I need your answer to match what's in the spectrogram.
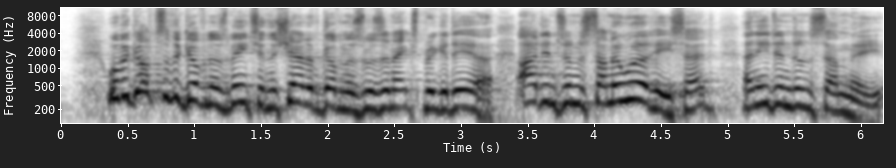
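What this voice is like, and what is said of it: Yorkshire accent. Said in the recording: “I hope that you will speak rather more slowly, because the girls, might not quite pick up what you say, what with the Yorkshire accent that you have ... And me in the middle with the Yorkshire accent.”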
